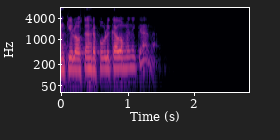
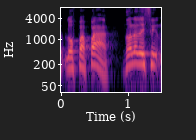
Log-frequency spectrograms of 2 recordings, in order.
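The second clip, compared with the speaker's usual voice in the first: normal talking voice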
